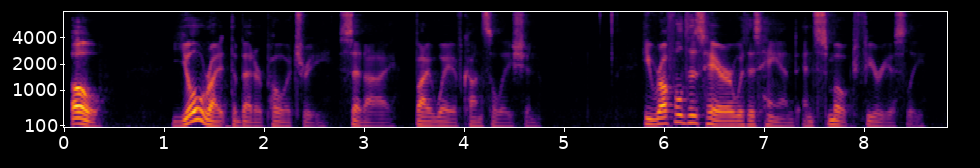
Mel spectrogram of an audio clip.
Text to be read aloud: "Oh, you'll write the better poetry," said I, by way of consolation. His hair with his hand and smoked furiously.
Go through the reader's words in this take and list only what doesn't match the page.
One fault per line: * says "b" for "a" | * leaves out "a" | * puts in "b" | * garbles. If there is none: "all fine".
* puts in "He ruffled"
